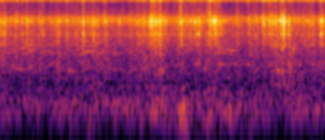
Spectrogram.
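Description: Light rain beginning to fall, with scattered drops ticking over a steady hiss, while a bird calls in the background.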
